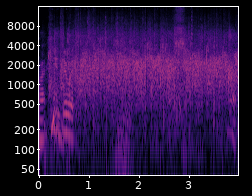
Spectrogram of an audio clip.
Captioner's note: audience applauding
